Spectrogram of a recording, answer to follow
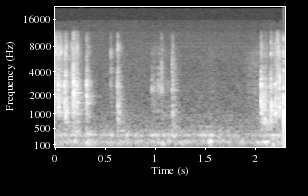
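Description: Faint computer keyboard typing: a quick run of keystrokes in the first half second or so, then only an occasional tap.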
